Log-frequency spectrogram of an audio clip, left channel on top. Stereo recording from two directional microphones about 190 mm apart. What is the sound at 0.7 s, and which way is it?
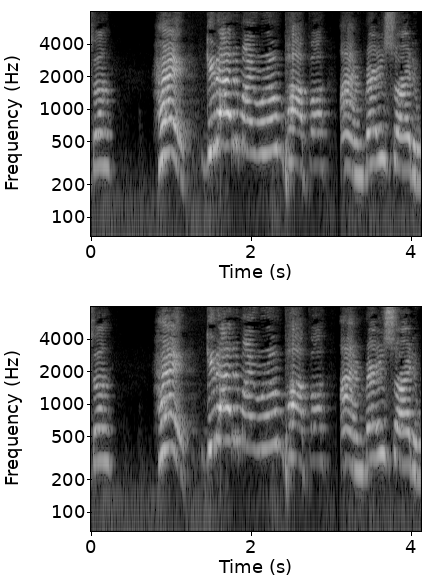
A woman's voice, 5° right (ahead or behind).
